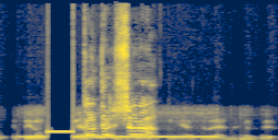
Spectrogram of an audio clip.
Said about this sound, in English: It's just a phone ringing.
